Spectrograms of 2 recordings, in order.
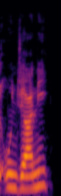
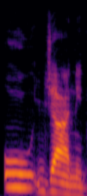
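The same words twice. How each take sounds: First: Said in the usual way. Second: "Unjani" slowly, u-nja-ni, falling at the end; correct accent. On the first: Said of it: "how you spell unjani". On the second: Shown as a demonstration. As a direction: sound out "Unjani" in drawn-out syllables. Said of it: "That's the correct accent".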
